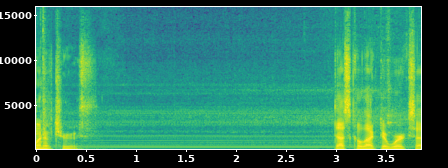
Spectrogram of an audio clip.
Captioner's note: surface grinder whirring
